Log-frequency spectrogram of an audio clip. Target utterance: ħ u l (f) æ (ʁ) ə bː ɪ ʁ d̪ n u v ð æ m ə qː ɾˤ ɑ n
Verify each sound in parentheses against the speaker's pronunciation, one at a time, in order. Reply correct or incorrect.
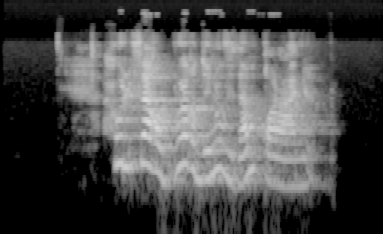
correct, correct

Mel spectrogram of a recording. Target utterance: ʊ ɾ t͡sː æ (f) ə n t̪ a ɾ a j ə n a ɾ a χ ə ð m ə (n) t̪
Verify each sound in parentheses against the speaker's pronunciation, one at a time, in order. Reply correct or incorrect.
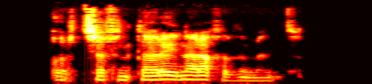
correct, correct

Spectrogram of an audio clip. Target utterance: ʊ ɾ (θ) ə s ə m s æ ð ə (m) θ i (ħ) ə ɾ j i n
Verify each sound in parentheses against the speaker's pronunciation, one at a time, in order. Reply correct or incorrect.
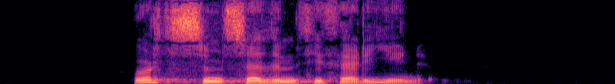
correct, correct, incorrect: f

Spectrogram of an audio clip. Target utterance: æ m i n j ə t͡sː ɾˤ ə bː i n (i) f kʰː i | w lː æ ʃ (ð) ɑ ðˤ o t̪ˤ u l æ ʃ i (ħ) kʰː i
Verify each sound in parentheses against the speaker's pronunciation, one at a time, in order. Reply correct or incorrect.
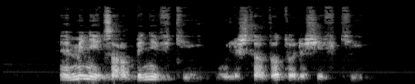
correct, incorrect: θ, incorrect: f

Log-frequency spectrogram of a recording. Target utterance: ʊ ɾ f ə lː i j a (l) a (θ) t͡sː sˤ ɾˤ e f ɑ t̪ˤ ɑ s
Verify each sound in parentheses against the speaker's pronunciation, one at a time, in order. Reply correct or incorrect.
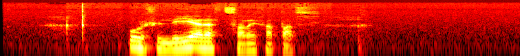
incorrect: ɾ, correct

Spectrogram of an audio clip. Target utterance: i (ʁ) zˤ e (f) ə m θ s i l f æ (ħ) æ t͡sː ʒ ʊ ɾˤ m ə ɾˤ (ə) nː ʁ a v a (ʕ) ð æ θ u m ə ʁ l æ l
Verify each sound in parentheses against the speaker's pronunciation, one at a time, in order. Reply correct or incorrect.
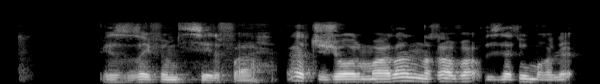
incorrect: z, correct, correct, incorrect: ɑ, incorrect: z

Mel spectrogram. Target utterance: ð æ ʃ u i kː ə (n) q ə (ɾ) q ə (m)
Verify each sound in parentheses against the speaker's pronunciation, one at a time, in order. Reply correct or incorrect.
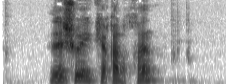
incorrect: none, incorrect: l, incorrect: n

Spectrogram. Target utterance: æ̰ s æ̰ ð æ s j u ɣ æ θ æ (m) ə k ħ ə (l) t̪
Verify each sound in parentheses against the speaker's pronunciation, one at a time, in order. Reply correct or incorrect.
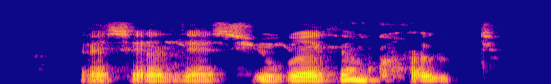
correct, correct

